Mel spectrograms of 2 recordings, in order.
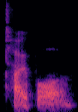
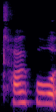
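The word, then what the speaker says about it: Taupō: It was then that I learned that Taupo is a Māori place name, and so we should use Māori sounds to pronounce it.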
